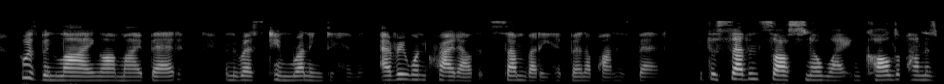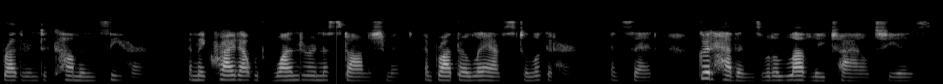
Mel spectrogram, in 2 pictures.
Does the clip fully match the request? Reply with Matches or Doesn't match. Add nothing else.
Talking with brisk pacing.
Matches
